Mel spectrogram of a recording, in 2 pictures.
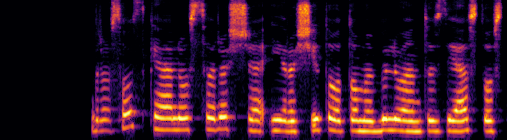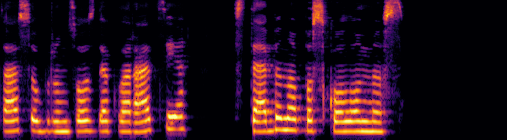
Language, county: Lithuanian, Marijampolė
